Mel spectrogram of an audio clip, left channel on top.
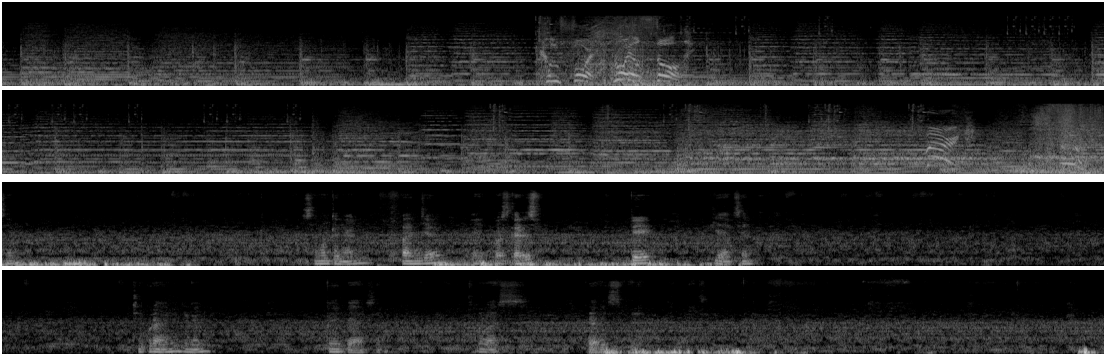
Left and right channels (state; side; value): different; both; correlation 0.01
